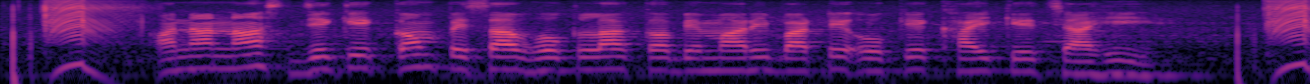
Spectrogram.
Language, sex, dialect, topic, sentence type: Bhojpuri, male, Northern, agriculture, statement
